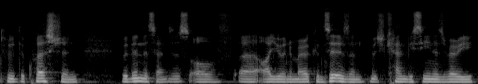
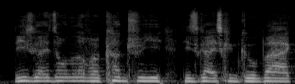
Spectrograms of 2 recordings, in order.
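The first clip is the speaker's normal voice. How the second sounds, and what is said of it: Imitates another person's voice. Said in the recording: “That's a very nice impression.”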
